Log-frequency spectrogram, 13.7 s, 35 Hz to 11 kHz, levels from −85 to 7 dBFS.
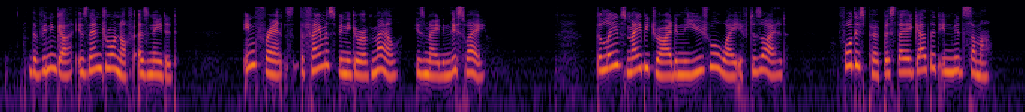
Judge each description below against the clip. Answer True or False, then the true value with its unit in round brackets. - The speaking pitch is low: False (270 Hz)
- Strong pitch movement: False (4.5 semitones)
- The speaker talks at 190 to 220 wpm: False (170 wpm)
